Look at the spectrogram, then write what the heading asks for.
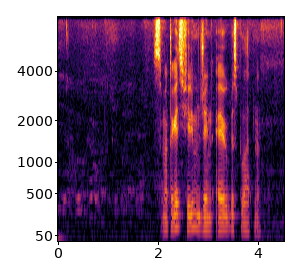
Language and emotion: Russian, neutral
